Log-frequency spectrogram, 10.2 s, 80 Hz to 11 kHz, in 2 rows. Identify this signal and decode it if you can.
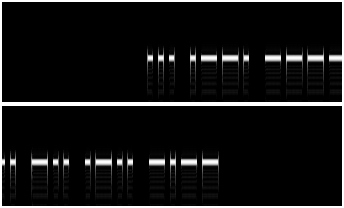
Morse code, heard as a keyed tone, about 15 wpm, 700 Hz. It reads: SP9DLY
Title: DXCC-100 Call Signs - 6 Characters - Repeated 3x - 15wpm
